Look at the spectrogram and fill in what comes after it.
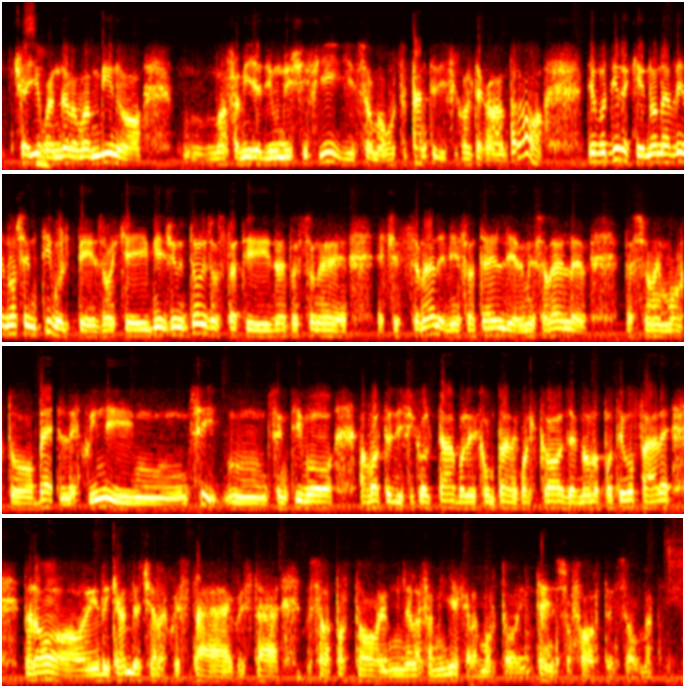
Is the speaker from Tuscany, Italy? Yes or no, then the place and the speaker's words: no; Milan, Lombardy, Italy; Se sono un napoletano, ma nato, cresciuto e vivo ancora a Milano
